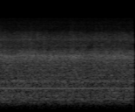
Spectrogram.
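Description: Faint steady hiss of room tone, with no distinct sound events.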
